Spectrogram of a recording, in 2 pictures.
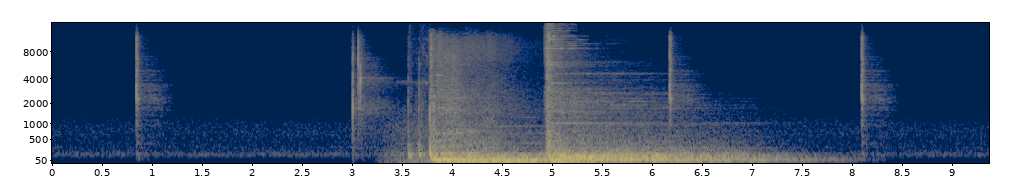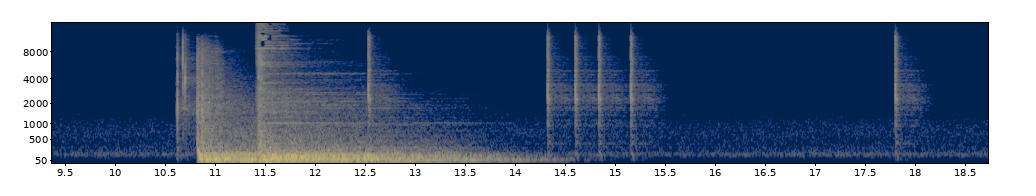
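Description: Short soft menu clicks sound now and then.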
